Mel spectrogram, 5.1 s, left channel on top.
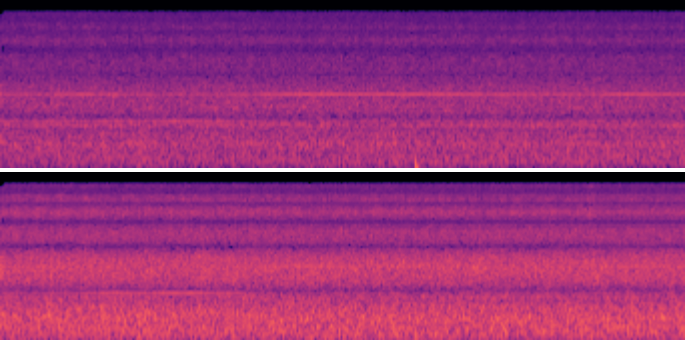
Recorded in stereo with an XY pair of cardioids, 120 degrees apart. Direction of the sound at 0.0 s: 55° right.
